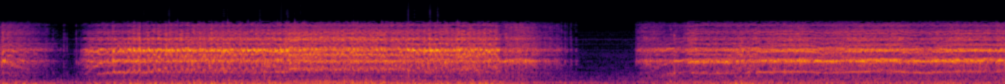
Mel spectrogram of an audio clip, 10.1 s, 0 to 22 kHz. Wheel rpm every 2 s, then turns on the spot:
80, 160, 110, 110, 160.
none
